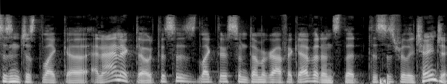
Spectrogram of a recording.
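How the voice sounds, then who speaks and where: A man talks very fast over noticeable background noise. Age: 50s. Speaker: podcast host. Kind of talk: interview.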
